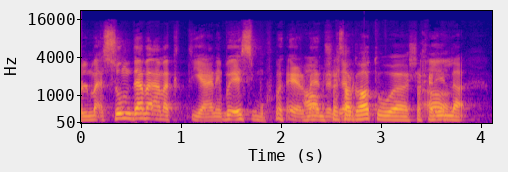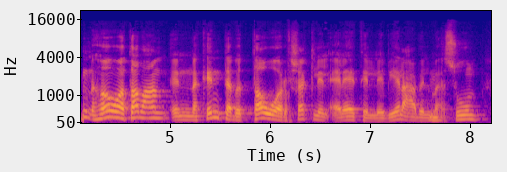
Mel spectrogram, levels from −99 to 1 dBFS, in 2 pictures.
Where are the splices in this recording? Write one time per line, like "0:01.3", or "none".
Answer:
0:01.4
0:02.6
0:04.1
0:06.2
